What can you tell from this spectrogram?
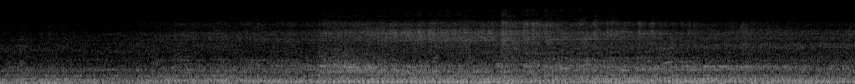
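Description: Steady motor-vehicle noise, swelling a little about three seconds in.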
